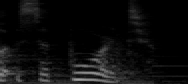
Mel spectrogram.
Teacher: Тут наголошений другий склад. І ми чітко кажемо support, буква звук О.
